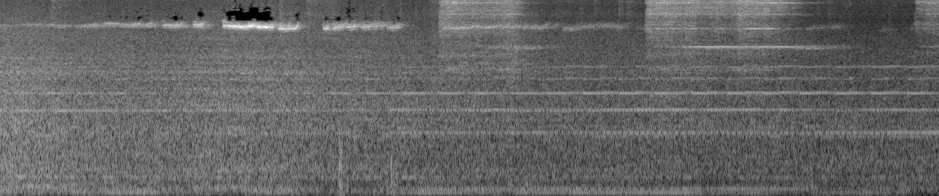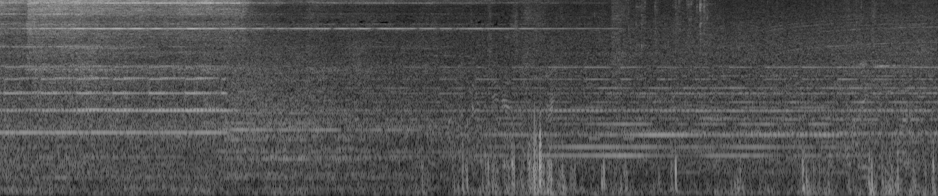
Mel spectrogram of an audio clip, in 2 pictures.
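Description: Caltrain bilevel passenger train rolling past close by and pulling away, the rumble of its cars fading steadily over about a dozen seconds. High thin squealing tones from the wheels and bursts of hiss run through the middle as it goes.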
